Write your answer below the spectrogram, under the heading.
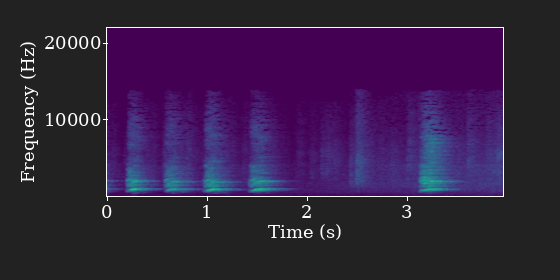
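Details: Male Yorkie alone indoors, distressed by separation anxiety, gives four ringing, tonal yelping barks in steady succession, falls quiet, then lets out one more drawn-out yelp.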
